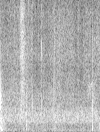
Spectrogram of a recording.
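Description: Quiet background noise with a few faint, light taps or clicks scattered through it.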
